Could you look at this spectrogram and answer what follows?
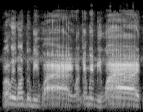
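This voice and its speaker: A man putting on a high, whining, pleading voice to mock a group of people. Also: fairly even intonation, unhurried, vocal fry, bright, forceful tone, breathy edge, dry recording, far from the mic, exaggerated voice. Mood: whiny. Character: whiny mocking caricature of a group of people.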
